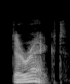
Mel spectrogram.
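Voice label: "direct", British English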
